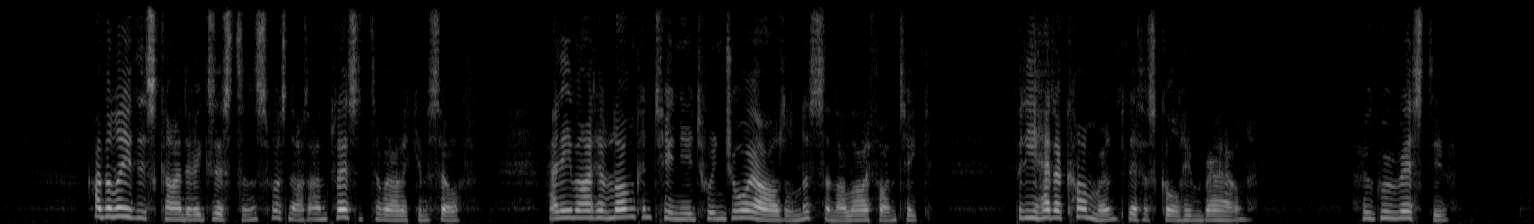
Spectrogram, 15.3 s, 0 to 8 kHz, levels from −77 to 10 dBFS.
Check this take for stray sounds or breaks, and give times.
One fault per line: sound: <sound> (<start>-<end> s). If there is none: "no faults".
no faults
